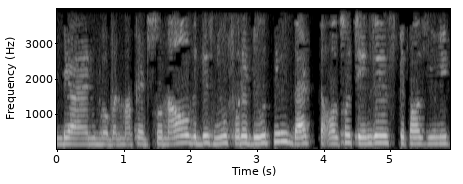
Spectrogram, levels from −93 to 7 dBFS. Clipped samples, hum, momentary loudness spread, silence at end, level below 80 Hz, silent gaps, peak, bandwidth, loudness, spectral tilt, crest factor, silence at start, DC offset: under 0.1%; none; 10 LU; 0 s; -68 dBFS; none; -8 dBFS; 4 kHz; -24 LUFS; -11.5 dB/octave; 16 dB; 0 s; under 0.1%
